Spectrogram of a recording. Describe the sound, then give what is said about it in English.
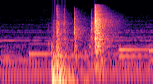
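A front door opens with a heavy wooden thunk followed moments later by a sharper latch click, against a quiet background with a faint low hum. “Go ahead. Answer our door.”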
